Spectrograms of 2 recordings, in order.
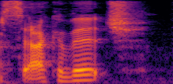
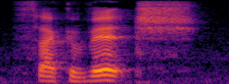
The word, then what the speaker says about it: Sakavic: In the audiobook, the narrator of the audiobook pronounces it Nora Sakovic. – Sakovic.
